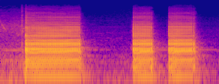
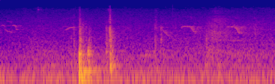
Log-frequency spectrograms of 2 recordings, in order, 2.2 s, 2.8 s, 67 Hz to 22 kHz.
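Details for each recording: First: BMW E46 3 Series power window motor, replaced about three months earlier and failing again. Lowering is fine, but as the glass reaches the top, three loud harsh buzzing grinds come from the motor area. Motor suspected stripped or not stopping at the top. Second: BMW E46 3 Series door after replacing the power window motor: a couple of switch clicks, then a smooth, even motor hum running the glass up and down without grinding or hesitation. The window works normally.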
